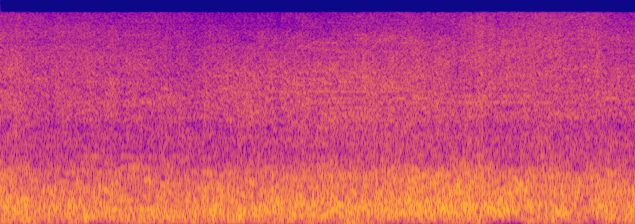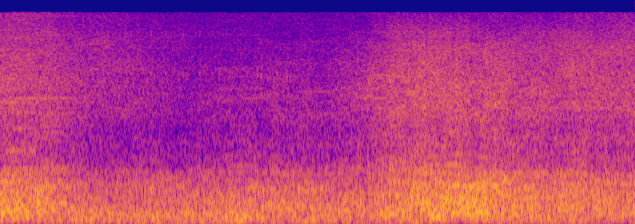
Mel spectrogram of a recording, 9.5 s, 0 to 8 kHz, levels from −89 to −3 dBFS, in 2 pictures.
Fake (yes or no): yes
